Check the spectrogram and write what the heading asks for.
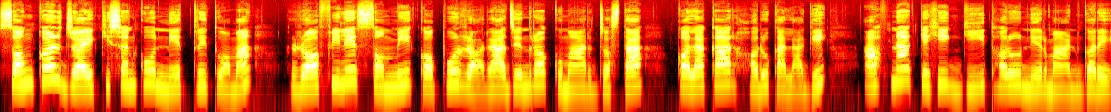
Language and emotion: Nepali, neutral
